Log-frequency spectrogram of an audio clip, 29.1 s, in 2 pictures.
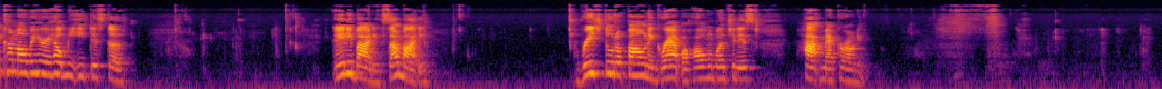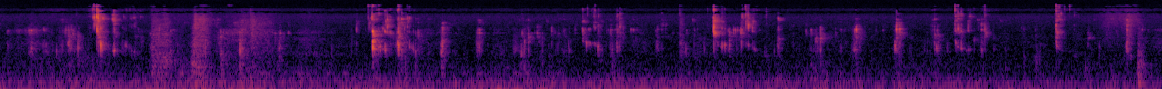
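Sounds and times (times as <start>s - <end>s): chewing soft food: 1.6s - 4.2s, 5.4s - 7.2s, 11.0s - 29.0s.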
